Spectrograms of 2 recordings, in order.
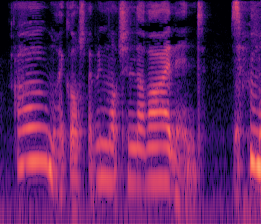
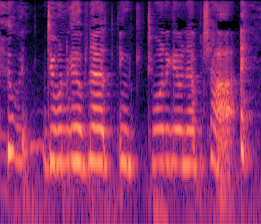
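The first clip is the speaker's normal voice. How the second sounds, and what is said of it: Put-on British reality-show accent. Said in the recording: “my Love Island accent is like really good right now”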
